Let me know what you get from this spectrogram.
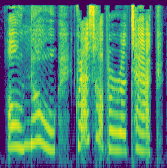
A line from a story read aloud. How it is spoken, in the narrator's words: screamed Kate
